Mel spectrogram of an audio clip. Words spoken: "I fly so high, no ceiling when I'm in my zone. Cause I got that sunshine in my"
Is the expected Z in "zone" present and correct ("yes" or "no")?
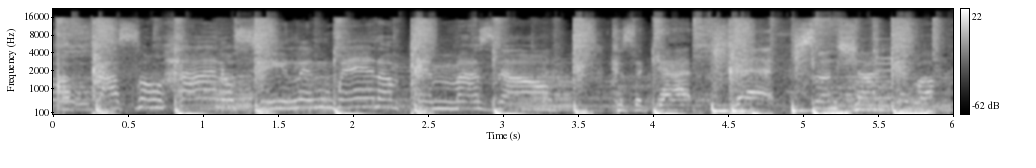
yes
